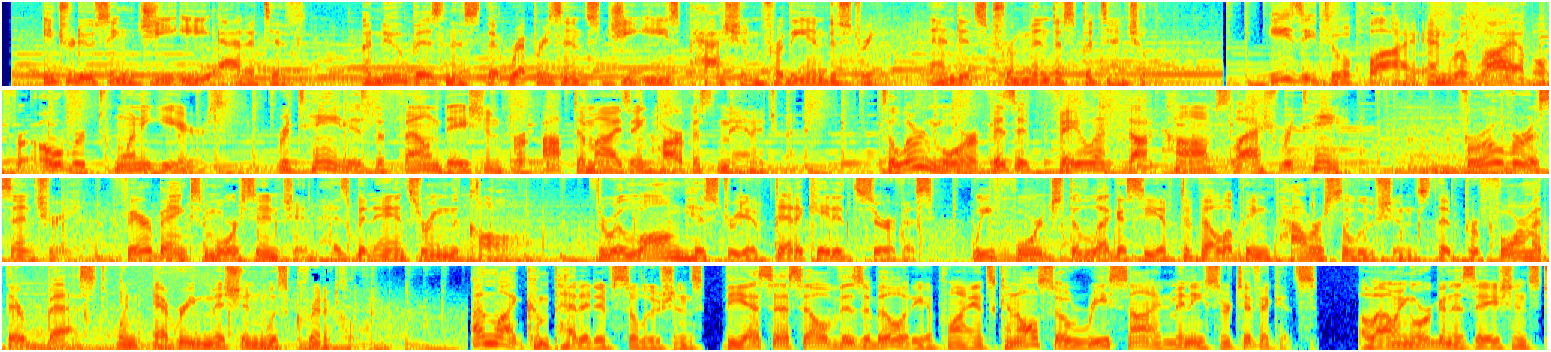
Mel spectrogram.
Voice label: Narration

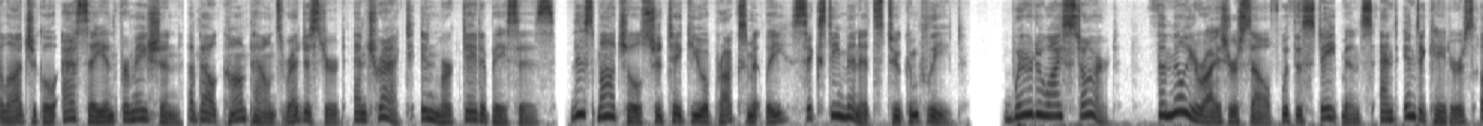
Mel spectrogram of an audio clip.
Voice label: e-learning

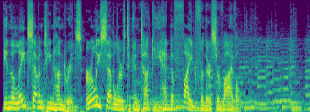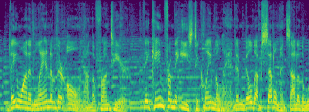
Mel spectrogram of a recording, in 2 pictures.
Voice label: Narration

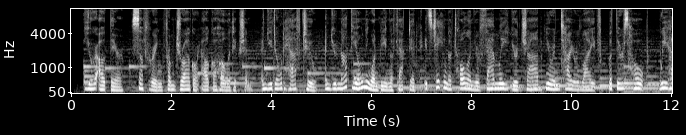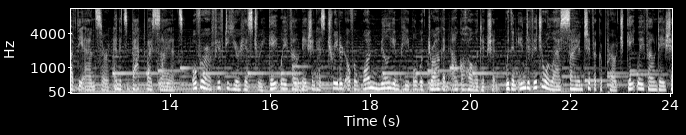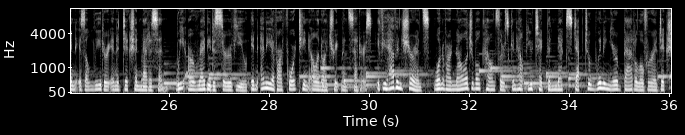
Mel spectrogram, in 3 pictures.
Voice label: Narration

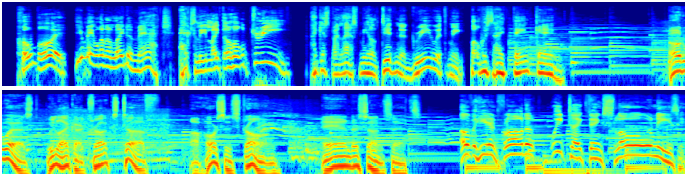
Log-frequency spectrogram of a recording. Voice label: Character Voice

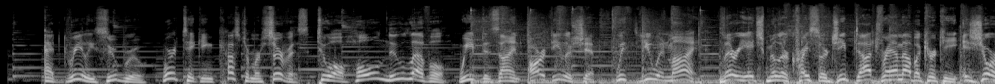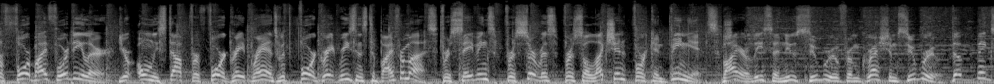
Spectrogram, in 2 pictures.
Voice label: Car Spots

